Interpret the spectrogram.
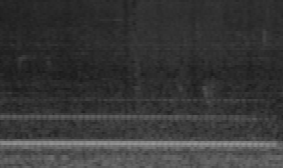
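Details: An Eastern Screech-Owl call, played back to chickens to test their reaction to predators, gives a steady, even-pitched trill held at one low note for about three seconds over a faint room hum.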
